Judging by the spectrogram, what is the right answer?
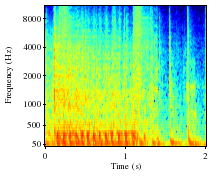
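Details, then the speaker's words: Honda XR200 that just died: repeated kick-start thumps with a brief rapid clatter as it turns over, but it never catches; the tank is out of gas. "no it's like it has no gas because it doesn't have any gas that's understandable why it turned off then"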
